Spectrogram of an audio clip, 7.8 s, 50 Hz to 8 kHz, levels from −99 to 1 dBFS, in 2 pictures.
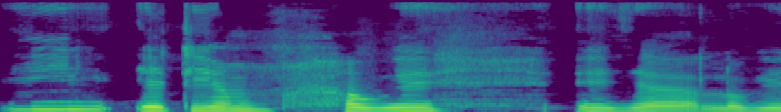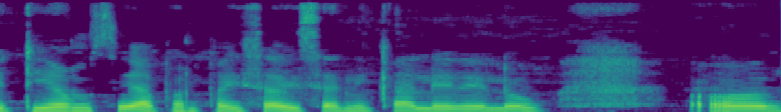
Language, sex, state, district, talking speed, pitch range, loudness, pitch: Hindi, female, Uttar Pradesh, Deoria, 115 wpm, 180-215 Hz, -23 LUFS, 195 Hz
